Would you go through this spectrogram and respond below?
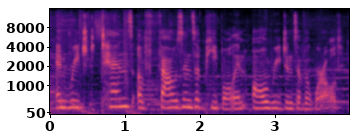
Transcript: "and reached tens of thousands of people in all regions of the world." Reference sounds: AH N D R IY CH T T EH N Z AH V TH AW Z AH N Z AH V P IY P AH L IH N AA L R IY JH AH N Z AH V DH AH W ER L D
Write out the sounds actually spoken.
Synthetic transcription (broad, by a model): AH N R IY CH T T EH N Z AH V TH AW Z AH N Z AH V P IY P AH L IH N AA L R IY JH AH N Z AH V DH AH W ER L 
